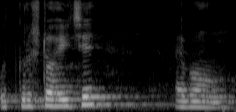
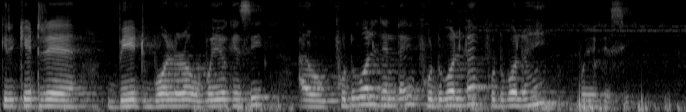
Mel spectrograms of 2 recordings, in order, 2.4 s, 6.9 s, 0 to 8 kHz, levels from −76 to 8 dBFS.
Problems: none marked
